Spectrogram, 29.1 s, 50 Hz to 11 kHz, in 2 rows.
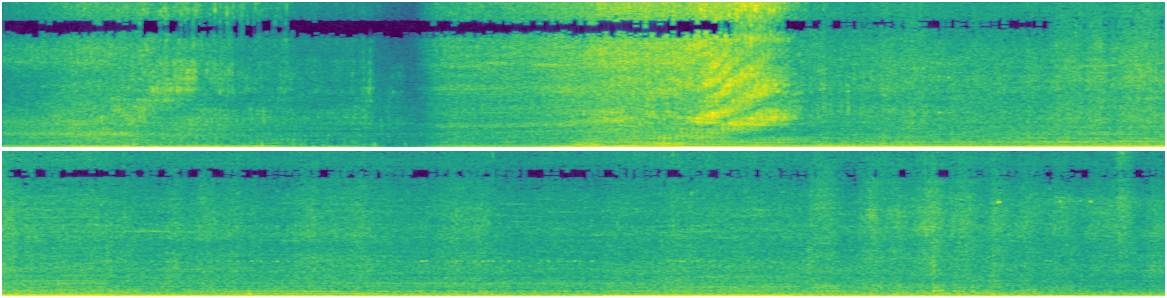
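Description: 1979 Ford Pinto Squire wagon's engine running as the car is driven. A few seconds in, heard from inside the cabin, it accelerates with a rising pitch, then settles into a steady cruising drone.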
